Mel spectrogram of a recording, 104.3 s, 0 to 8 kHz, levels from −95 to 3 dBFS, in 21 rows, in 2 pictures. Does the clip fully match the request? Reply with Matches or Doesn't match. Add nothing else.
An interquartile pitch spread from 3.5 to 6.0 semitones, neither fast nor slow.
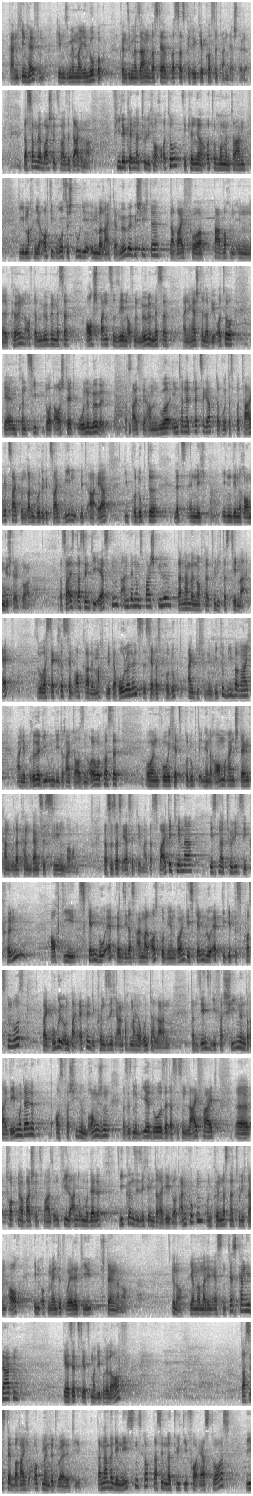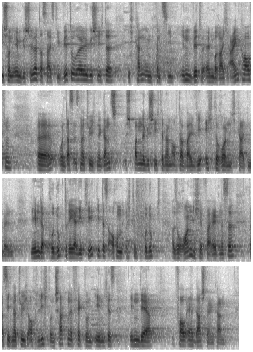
Doesn't match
